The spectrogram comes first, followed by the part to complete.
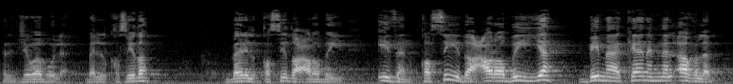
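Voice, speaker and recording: A man's voice: medium pitch, lively intonation, brisk, a little mellow. A man giving a religious lesson to students in a lecture room, often checking whether they follow and stressing points emphatically. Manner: keeps asking if students follow, rises emphatically. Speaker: religious teacher. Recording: echoey room.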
